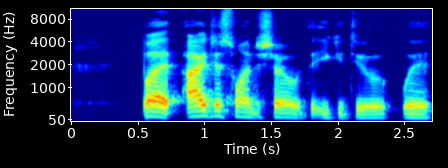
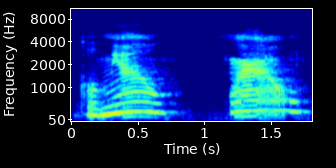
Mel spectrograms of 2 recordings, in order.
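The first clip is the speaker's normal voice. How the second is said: much higher sing-song prompt; high coaxing; 12 semitones higher, much slower than usual. Real, not acted. Asking the cat to meow, high coaxing meow.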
